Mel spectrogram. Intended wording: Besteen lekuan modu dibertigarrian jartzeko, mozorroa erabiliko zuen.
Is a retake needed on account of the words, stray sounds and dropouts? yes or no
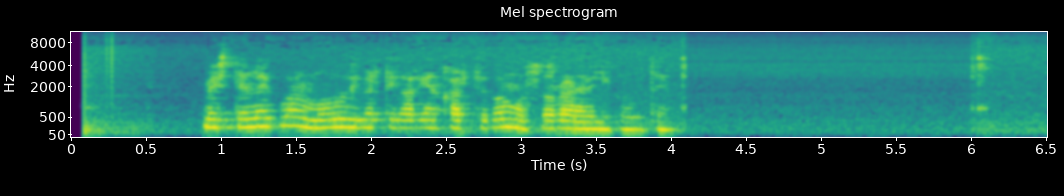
yes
